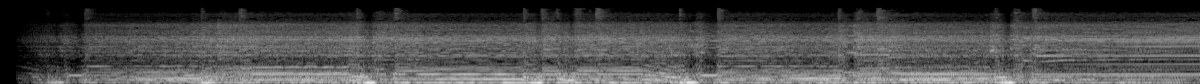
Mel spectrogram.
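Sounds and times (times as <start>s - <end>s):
electric guitar picked notes: 0.2s - 12.0s.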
